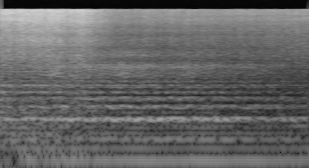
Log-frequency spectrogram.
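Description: Hot-air balloon propane burner firing with a steady rushing noise, under background music holding a sustained note.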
